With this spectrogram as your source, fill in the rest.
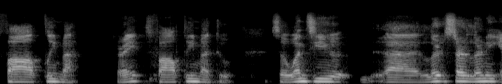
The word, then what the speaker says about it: Fatima: is coming over but it's actually not fatima it's falima so once you start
